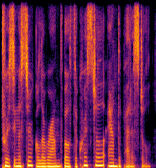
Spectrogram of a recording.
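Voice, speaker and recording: A narrator reading a scripted audio drama in a measured, descriptive storytelling manner. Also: medium pitch, creaky, background noise.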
